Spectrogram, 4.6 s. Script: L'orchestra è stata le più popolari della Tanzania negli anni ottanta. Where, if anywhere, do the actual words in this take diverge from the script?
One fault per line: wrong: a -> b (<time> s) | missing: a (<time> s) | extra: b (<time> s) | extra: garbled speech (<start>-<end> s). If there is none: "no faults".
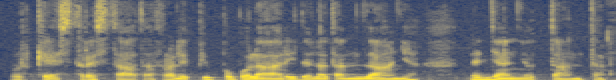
extra: fra (1.1 s)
